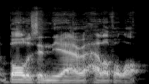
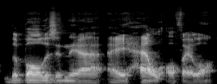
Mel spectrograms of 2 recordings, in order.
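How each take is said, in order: First: Said in the usual way. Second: "a" said as "ay" in "a hell of a lot"; careful enunciation. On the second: Real, not acted. Commentator restates his remark, carefully enunciating "a hell of a lot". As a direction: spell out "a hell of a lot" word by word, "a" as "ay".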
